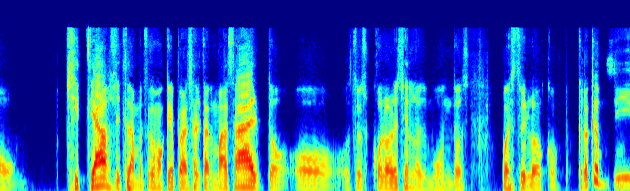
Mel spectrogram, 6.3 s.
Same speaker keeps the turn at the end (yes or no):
no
